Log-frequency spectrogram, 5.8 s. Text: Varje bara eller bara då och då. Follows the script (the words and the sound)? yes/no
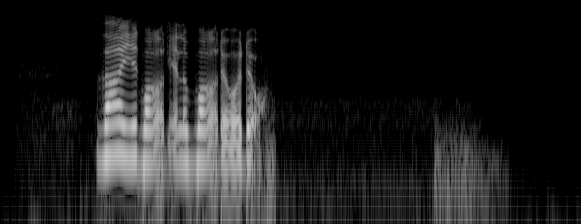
yes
